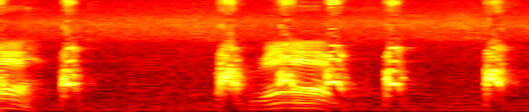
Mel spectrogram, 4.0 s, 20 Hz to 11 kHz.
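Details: At a reunion party in Wilmette, Illinois, July 25, 2015, a dog barks at "The Devil Ant": single abrupt barks spaced about a second apart, with a drawn-out human voice sounding between them.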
